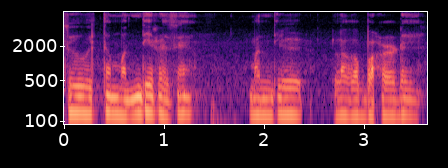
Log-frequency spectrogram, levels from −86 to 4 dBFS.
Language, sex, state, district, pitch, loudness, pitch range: Nagamese, male, Nagaland, Dimapur, 125 Hz, -20 LUFS, 120-130 Hz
